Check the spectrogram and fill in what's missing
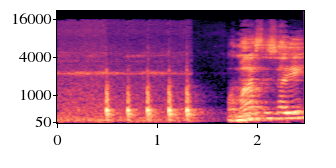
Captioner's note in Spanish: Toques en la puerta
